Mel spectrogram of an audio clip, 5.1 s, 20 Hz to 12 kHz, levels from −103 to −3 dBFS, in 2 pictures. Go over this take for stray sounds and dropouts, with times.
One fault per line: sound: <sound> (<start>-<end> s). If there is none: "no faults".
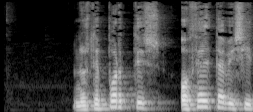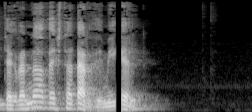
sound: dropout (3.7-3.8 s)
